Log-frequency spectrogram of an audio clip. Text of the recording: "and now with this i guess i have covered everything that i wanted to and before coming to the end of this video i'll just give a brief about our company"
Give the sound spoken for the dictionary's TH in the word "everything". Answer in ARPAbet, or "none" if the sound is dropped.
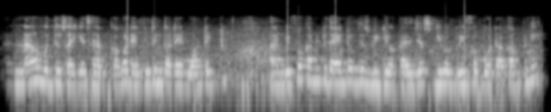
T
